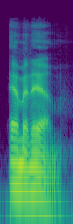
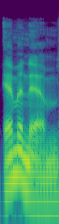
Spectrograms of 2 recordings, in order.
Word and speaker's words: Eminem: So, Lindris points out that Eminem spelled his rap name phonetically, e m i n e m, specifically to sound like his initials, m and m.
